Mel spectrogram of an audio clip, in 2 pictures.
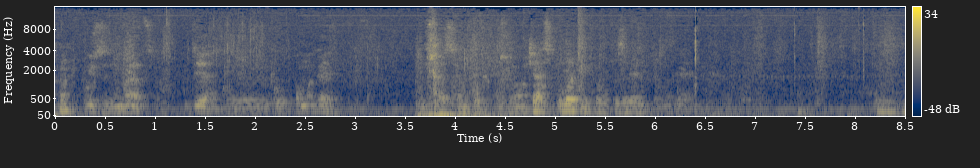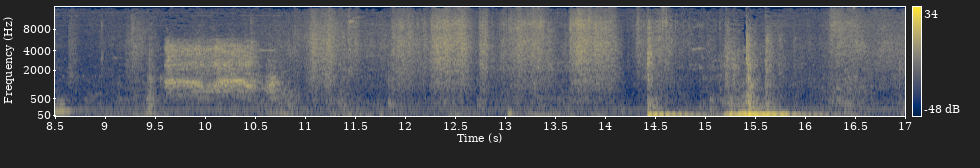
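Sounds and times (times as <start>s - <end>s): electrical hum: 0.0s - 17.0s.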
